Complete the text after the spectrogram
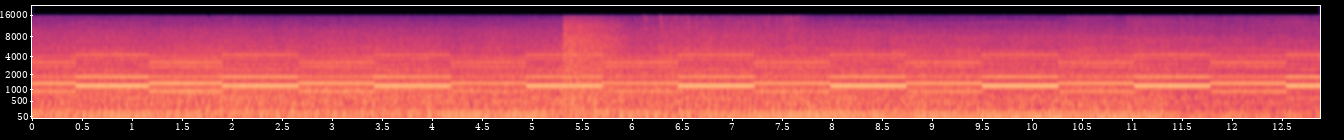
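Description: A police siren wails in a steady two-tone pattern.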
